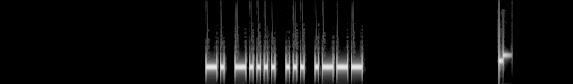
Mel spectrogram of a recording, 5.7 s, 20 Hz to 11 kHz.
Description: Morse code, heard as a keyed tone, about 31 wpm, 700 Hz. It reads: N6SJ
